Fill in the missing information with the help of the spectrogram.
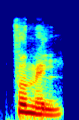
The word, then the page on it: famille: Indian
